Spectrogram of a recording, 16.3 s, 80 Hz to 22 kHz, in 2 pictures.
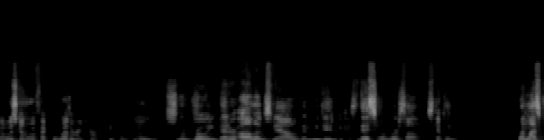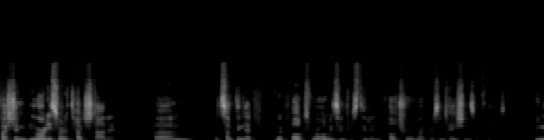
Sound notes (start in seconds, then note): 6.5 speaking faintly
